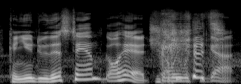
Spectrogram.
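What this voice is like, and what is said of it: Put-on deep rural Southern accent. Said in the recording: “My Southern accent is wonderful... Depends on where you want to be from the South. Now, this is a more of a genteel accent... we can also go this way if you want. We're just more deep rural South.”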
